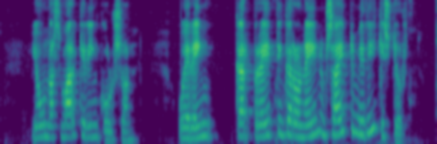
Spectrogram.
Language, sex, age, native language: Icelandic, female, 30-39, Icelandic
